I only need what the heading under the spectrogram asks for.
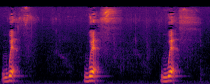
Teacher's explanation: With has a TH, so don't forget to stick your tongue between your teeth.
